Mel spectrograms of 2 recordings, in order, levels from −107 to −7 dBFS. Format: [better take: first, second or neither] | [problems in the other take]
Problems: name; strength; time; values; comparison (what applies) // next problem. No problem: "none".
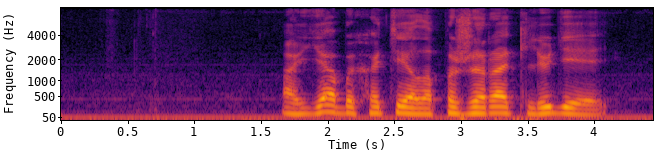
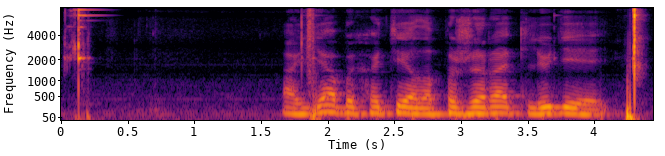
first | background sound (Fire); as loud as the speech // room echo; dies away in 0.5 s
